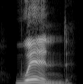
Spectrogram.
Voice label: "WIND", English; 3000 words

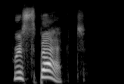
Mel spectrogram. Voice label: "RESPECT", english; 3000 words

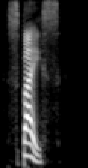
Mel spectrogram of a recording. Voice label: "spice", english; 3000 words

